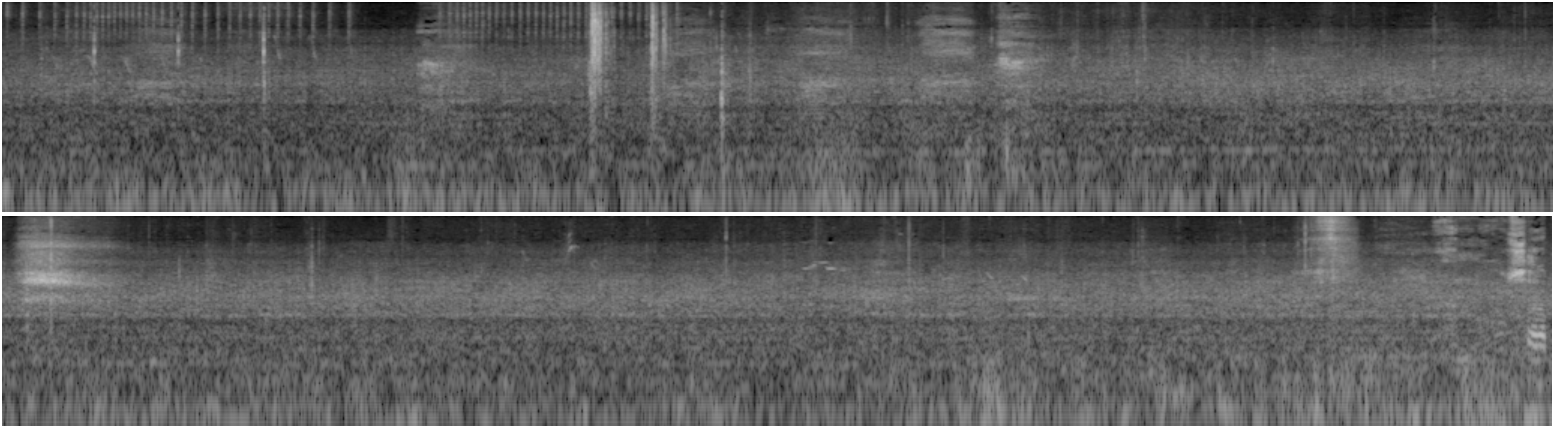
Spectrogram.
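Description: Low rumble of wind on the microphone and tyre noise from a bicycle rolling along a paved road, with a few faint clicks about four seconds in and a brief higher-pitched sound about ten seconds in.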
